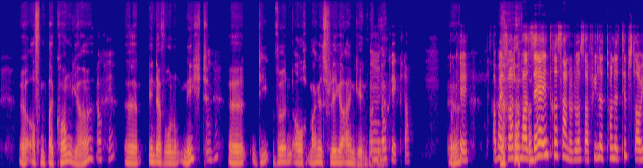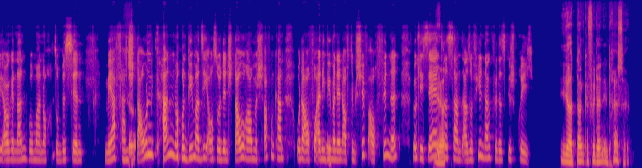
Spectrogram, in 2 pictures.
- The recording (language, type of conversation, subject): German, podcast, Wie schaffst du Platz in einer kleinen Wohnung?
- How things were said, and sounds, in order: laugh; laughing while speaking: "kann und"; unintelligible speech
